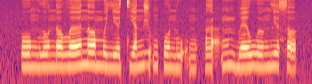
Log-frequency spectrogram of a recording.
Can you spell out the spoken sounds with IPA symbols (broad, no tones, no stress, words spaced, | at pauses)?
oŋ ðonɾʌvɜ nʌ mɵlʲɜtʲan ʒo̰ŋponvo̰ŋ | ɣa̰ŋ mbɛ wɵŋlʲʌsʌ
